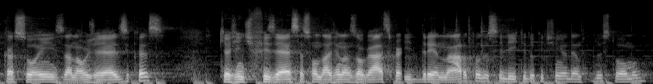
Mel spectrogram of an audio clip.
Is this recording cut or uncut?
cut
